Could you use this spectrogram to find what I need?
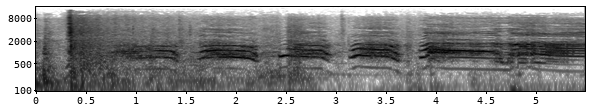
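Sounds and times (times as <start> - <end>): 
airstrike explosions on paramedic teams in Meifadun: 0.2 - 2.7
people shouting and screaming: 0.5 - 5.4.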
